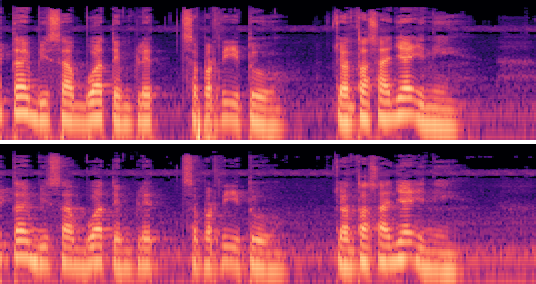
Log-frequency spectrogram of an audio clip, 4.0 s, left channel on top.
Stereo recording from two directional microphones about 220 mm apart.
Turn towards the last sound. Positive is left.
turn(degrees=35)  # may be behind; listen again after turning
